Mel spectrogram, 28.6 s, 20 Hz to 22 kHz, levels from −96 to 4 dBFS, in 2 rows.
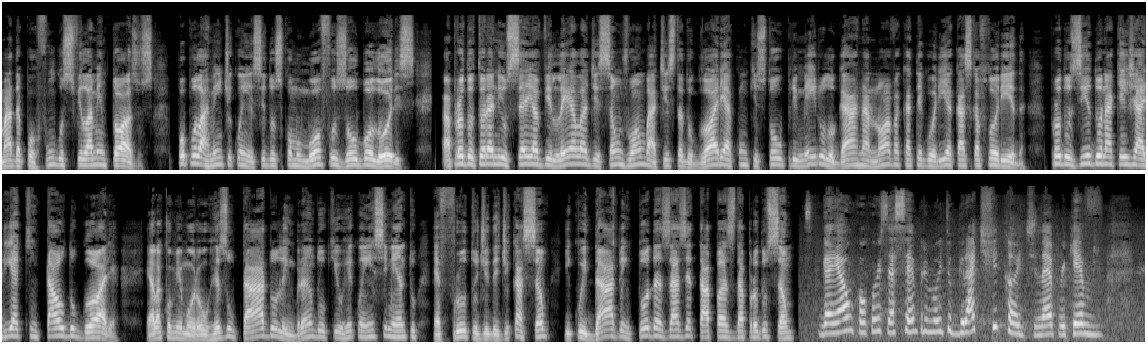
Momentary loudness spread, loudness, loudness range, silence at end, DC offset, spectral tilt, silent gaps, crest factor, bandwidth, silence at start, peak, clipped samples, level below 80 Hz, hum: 8 LU; -16 LUFS; 3 LU; 0.2 s; under 0.1%; -4 dB/octave; 2.16-2.21 s; 16 dB; 16 kHz; 0 s; 0 dBFS; under 0.1%; -58 dBFS; none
